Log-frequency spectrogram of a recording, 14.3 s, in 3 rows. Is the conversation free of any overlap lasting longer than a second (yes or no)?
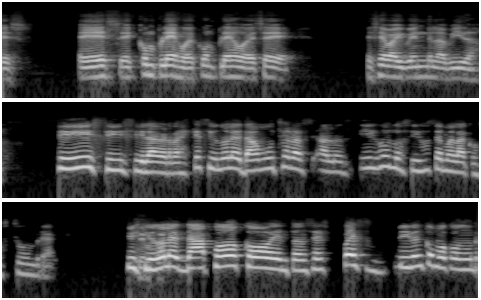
yes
